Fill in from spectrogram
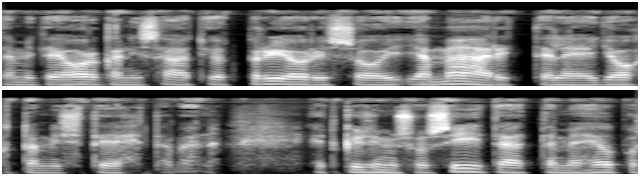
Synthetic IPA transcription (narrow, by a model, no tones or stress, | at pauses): æmit̪eorɡɑnisɑːt̪iot̪priorisoijɑmæːɾit̪ːeleːjoht̪ɑmist̪eht̪æʋænet̪kysymysosiːt̪æet̪ːæmehelpo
